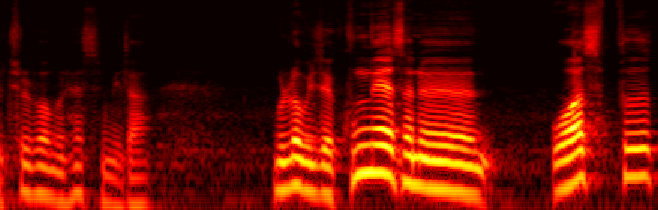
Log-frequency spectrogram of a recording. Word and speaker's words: OWASP: 오늘은 그 OWASP라고 일반적으로 웹 애플리케이션 보안 커뮤니티인데 정식 발음은 OWASP라고 합니다. OWASP의 한국 대표로 그 애플리케이션 보안에 대해서 발표하게 되었습니다.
